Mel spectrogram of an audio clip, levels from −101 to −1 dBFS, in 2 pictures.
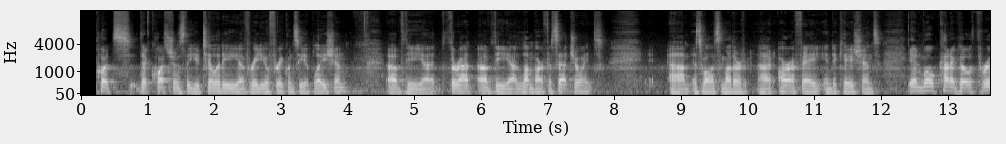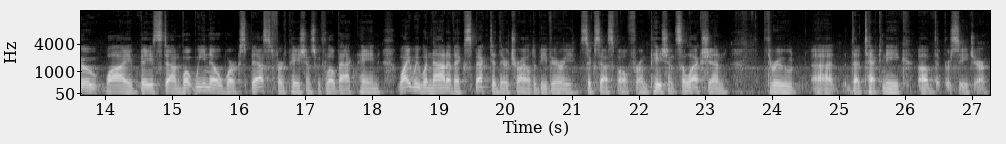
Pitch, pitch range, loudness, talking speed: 105 Hz, 100-115 Hz, -27 LUFS, 150 wpm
